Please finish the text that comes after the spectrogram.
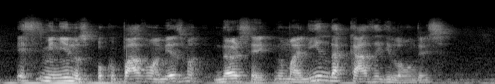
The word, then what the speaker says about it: nursery: Esses meninos ocupavam a mesma nursery numa linda casa de Londres. Nursery? Repetiu Pedrinho. Que vem a ser isso? Nursery pronuncia-se nursery, quer dizer em inglês quarto de crianças.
